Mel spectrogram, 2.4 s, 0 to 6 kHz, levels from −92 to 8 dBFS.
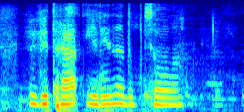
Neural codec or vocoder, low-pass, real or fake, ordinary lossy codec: codec, 32 kHz, 1.9 kbps, SNAC; 5.4 kHz; fake; Opus, 64 kbps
